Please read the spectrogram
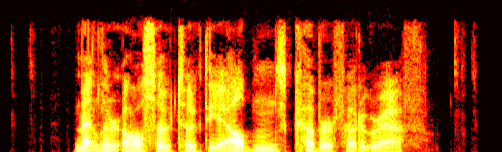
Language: English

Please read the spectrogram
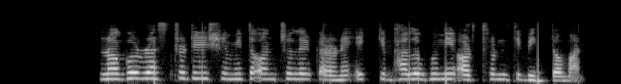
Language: Bangla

